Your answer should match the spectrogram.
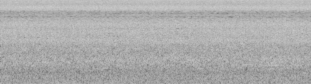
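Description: Water gushes and roars at Thiruparappu waterfall in Kanyakumari, a dense, loud, unbroken rush of falling water that fills the scene without a pause.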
